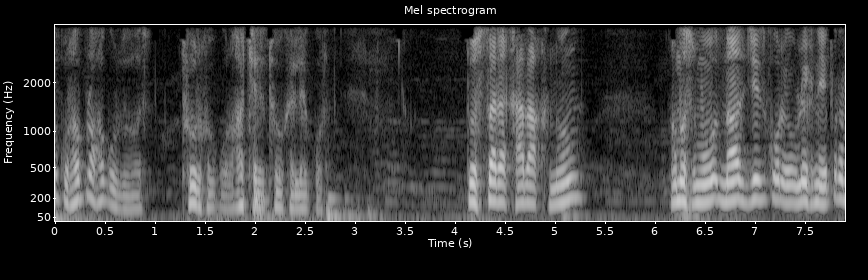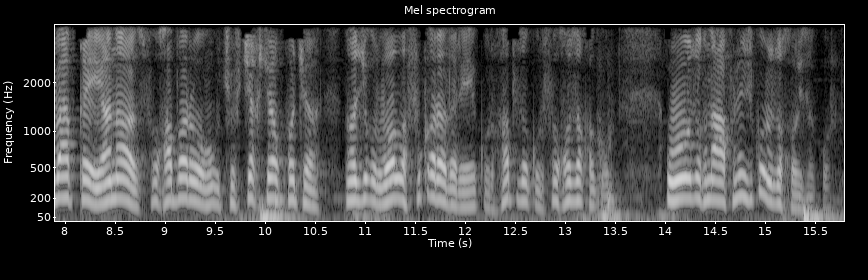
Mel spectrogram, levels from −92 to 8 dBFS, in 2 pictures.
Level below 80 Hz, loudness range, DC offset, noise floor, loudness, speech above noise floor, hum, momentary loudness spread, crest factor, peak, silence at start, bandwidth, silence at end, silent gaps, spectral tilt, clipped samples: -36 dBFS; 8 LU; under 0.1%; -51 dBFS; -21 LUFS; 31 dB; none; 13 LU; 18 dB; -4 dBFS; 0 s; 4 kHz; 0 s; none; -11.5 dB/octave; under 0.1%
